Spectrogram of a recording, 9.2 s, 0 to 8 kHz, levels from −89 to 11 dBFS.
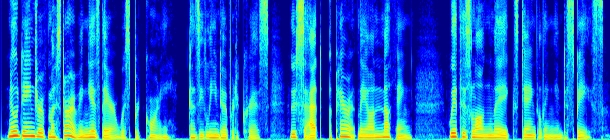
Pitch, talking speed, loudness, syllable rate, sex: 170 Hz, 175 wpm, -20 LUFS, 5.5 syllables/s, female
